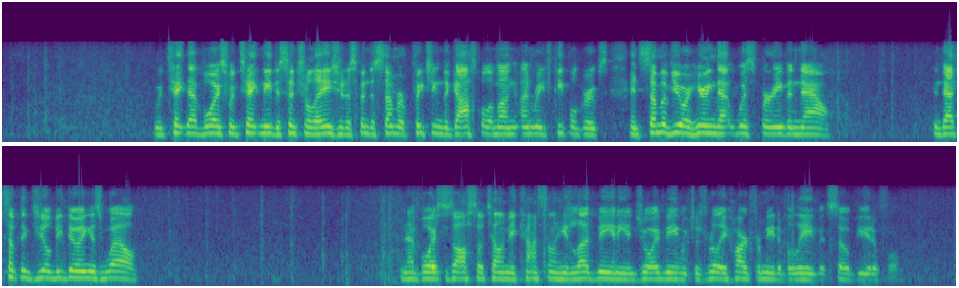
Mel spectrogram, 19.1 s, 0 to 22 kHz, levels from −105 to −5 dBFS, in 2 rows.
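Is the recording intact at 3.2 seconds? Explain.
Yes, the audio is intact at 3.2 seconds.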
